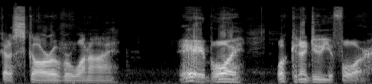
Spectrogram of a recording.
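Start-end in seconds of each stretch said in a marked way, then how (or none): 1.8-3.7 put-on rough, gruff, elderly dwarf voice. Game master voicing a dwarf behind a shop counter greeting the player, gruff elderly dwarf voice. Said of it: "a gruff elderly dwarf is sitting behind the counter".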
